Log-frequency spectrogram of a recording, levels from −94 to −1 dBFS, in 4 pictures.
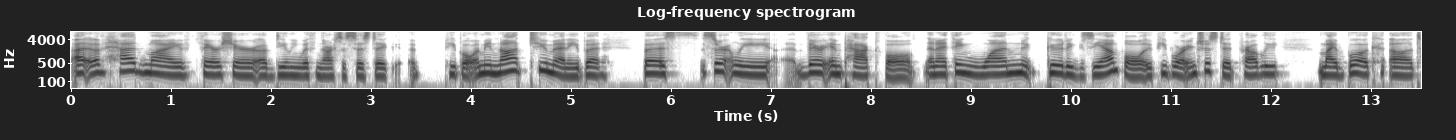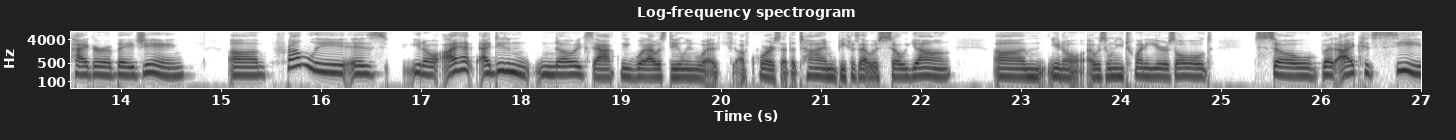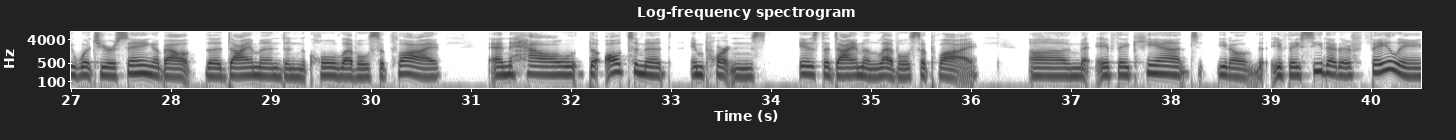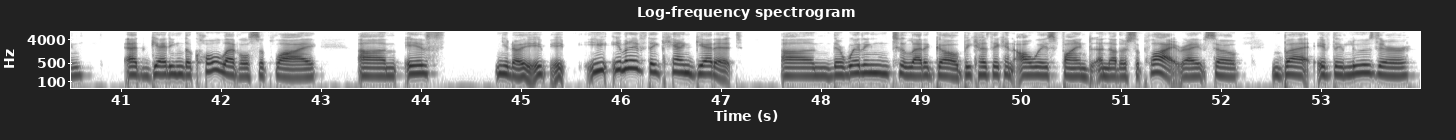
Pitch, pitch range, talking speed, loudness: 185 Hz, 170-205 Hz, 165 wpm, -25 LUFS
